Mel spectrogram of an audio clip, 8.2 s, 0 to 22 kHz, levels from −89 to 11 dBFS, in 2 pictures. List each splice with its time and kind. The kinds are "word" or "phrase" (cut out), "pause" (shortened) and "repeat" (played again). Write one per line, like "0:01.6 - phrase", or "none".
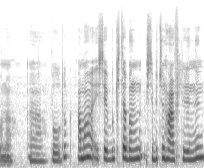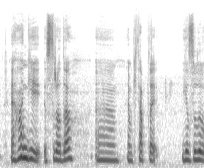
0:01.5 - pause
0:04.2 - pause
